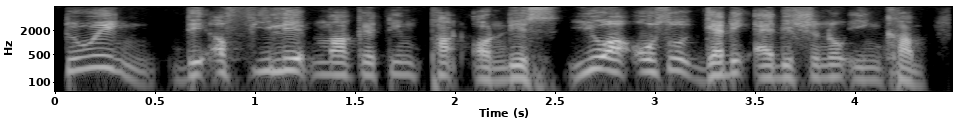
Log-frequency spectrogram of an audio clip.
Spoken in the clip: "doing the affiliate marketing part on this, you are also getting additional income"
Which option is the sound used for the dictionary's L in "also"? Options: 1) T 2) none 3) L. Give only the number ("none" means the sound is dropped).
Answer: 3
